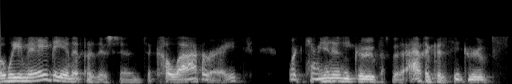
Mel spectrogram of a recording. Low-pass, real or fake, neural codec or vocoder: 3.6 kHz; fake; codec, 24 kHz, 1.5 kbps, HILCodec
